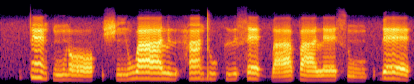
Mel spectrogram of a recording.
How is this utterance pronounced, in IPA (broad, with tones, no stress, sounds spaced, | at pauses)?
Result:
t ɛ̃˦˨ k͡p ũ˨ ɾ ɔ˨ | ʃ ĩ˨˦ w aː˧ l ɨ˨ h ã˦ d u˧ k ɨ˧ s ɛ˦˨ ɡ͡b a˨˦ p a˧ l ɛ˧ s ũ˨ | ɗ ɛ˦˨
